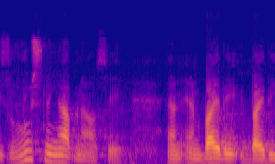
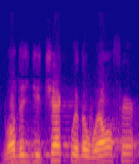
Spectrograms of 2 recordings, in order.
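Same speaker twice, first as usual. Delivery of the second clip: higher, louder quoted question; mimicked stingy relative; 5 semitones higher, 6 dB louder than usual. Preacher mimics relative dodging funeral costs, louder higher voice. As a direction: imitate a penny-pincher asking, pitched up.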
